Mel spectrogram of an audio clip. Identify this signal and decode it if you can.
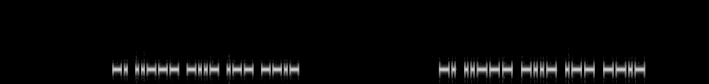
Morse code, heard as a keyed tone, about 38 wpm, 700 Hz. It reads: N2XWQ N2XWQ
